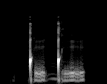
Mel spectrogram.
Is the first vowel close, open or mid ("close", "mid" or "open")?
mid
